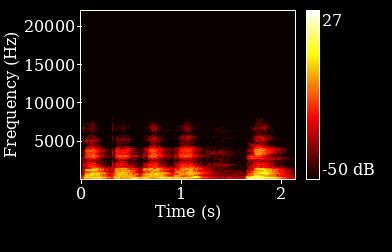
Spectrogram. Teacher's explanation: प से म तक यानी कि प भ म प्लस में उ और बड़ी उ ओष्ठ यानी कि होठ। प वर्ग बिना दोनों होठों मिलाए नहीं बोला जा सकता। · प वर्ग बिना दोनों होठों मिलाए नहीं बोला जा सकता, बिना दोनों होठों को मिलाए नहीं बोला जा सकता, इसीलिए यह प वर्ग यानी कि ओष्ठ इनका उच्चारण स्थान है।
